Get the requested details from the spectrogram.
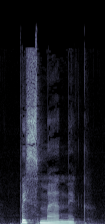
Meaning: writer
- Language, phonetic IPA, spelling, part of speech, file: Ukrainian, [pesʲˈmɛnːek], письменник, noun, Uk-письменник.ogg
